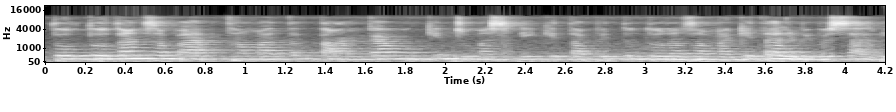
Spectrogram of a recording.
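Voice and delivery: normal talking voice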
